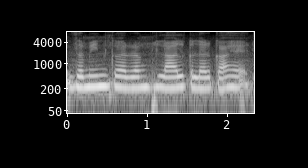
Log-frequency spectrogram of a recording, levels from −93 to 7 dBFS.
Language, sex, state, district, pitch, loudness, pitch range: Hindi, female, Arunachal Pradesh, Lower Dibang Valley, 225 Hz, -11 LUFS, 215-230 Hz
